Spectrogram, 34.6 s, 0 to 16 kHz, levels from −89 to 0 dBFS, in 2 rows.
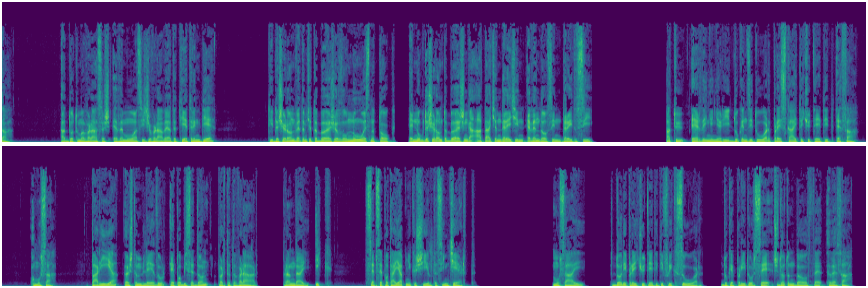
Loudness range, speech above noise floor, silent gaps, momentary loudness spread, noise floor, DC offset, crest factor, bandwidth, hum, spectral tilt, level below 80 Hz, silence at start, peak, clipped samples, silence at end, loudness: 4 LU; 49 dB; 7.97-8.11 s, 11.95-13.27 s, 22.48-22.89 s, 26.89-28.26 s, 29.07-29.42 s, 31.44-31.64 s; 8 LU; -66 dBFS; 0.3%; 16 dB; 14 kHz; none; -5.5 dB/octave; -32 dBFS; 0 s; -2 dBFS; under 0.1%; 0.3 s; -18 LUFS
